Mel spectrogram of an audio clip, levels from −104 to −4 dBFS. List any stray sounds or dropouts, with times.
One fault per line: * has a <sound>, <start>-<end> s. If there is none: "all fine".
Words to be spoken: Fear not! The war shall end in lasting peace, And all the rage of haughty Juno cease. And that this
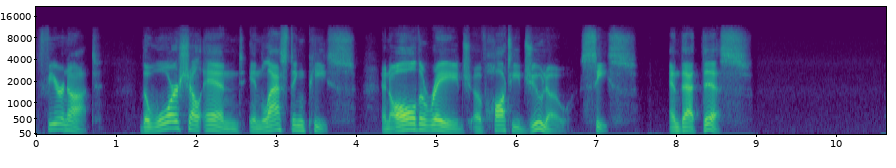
all fine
